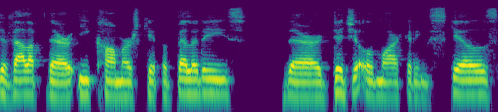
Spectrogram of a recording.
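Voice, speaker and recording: This man has a Northern Irish accent and a medium pitch. He speaks at a moderate pace. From Northern Ireland. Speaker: online safety educator. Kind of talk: interview.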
